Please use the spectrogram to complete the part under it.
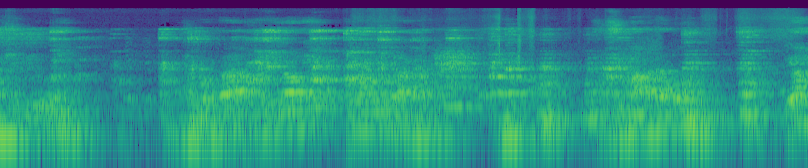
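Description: Loud music with singing plays through loudspeakers at a live show.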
